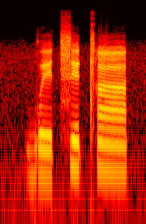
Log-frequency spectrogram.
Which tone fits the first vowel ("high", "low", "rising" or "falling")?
low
